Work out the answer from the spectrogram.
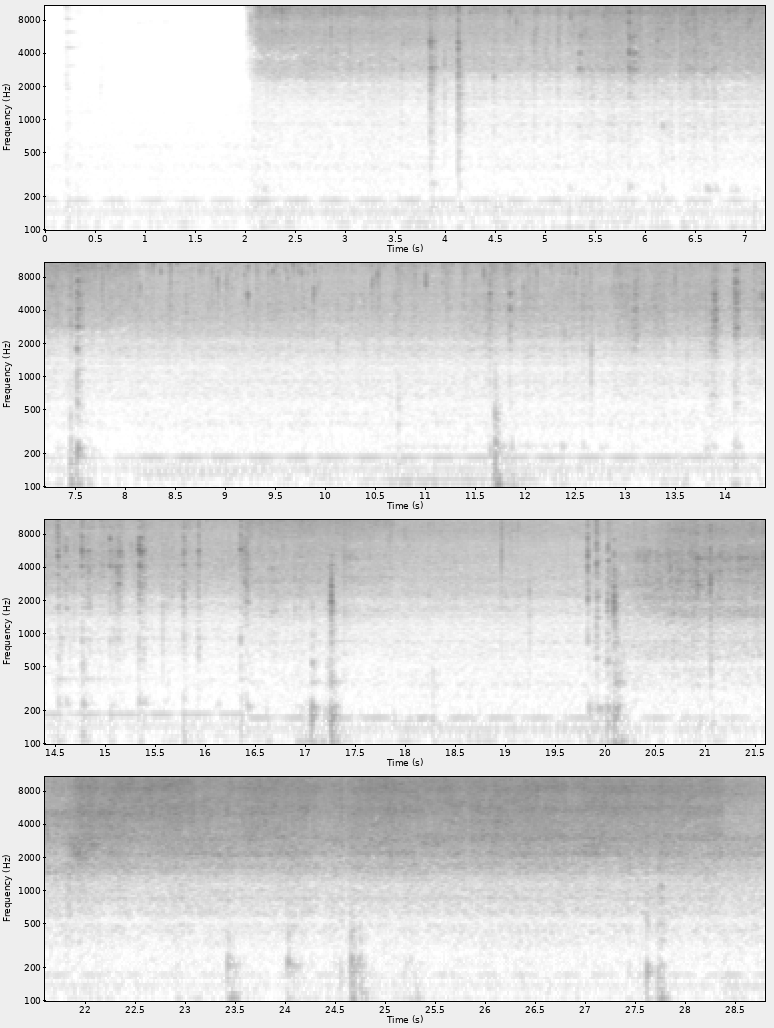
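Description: Chopped garlic and onion sizzling in hot oil in a skillet. The sizzle starts suddenly about two seconds in, with scattered scrapes and taps from a metal spatula stirring. Near the end the sizzle grows louder as raw chicken pieces fry in the pan.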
